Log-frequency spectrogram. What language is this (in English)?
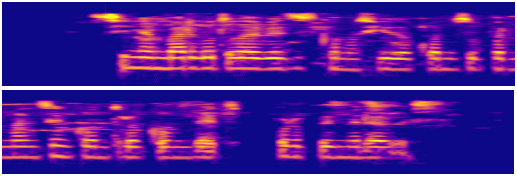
Spanish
